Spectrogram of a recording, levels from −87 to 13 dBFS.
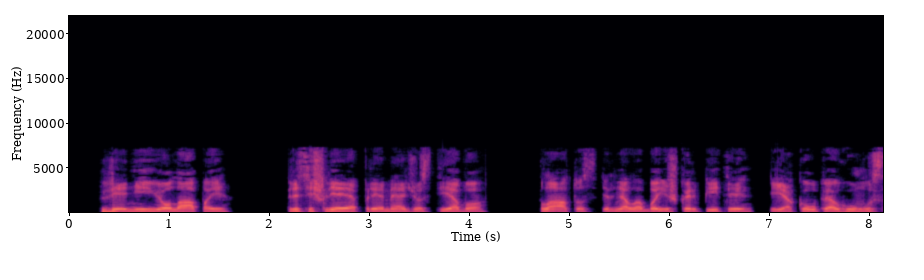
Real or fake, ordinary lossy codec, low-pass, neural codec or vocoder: fake; AAC, 32 kbps; 7.2 kHz; codec, 16 kHz, 16 kbps, FreqCodec, larger model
